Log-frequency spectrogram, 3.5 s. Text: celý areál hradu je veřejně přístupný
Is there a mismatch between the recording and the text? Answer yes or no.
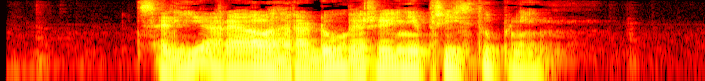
yes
